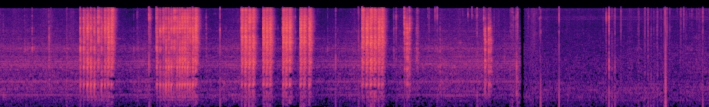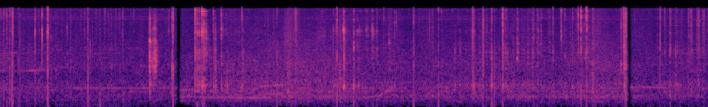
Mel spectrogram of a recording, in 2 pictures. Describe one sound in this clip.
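Metal parts click and tap.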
